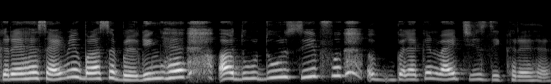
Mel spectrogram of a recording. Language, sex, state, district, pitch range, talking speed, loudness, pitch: Hindi, female, Chhattisgarh, Sukma, 230-320 Hz, 230 wpm, -16 LUFS, 265 Hz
